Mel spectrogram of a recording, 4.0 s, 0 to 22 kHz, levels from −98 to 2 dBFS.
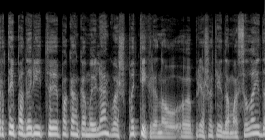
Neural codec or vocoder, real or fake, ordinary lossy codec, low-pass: none; real; Opus, 64 kbps; 14.4 kHz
